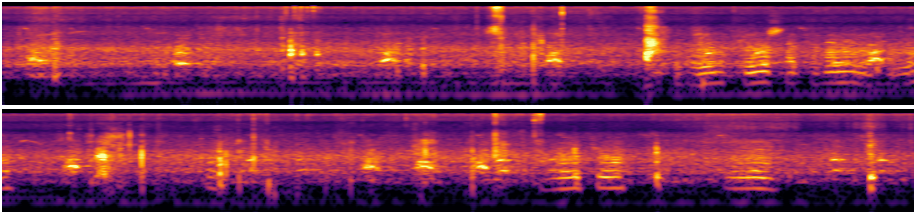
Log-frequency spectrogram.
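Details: Bees droning in a continuous low buzz, with short louder swells and scattered clicks and knocks from handling throughout.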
